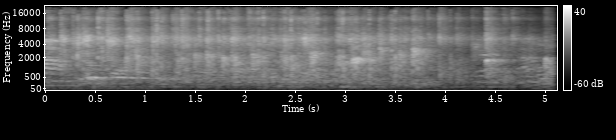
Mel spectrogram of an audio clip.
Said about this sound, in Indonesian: Tepuk tangan untuk Ulfa.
